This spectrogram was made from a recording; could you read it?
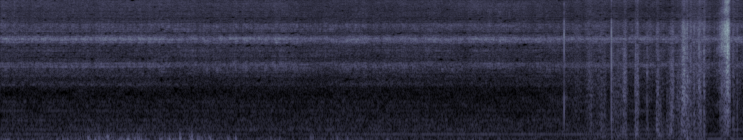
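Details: Hampton Bay Carriage House II ceiling fan running at the one speed shown, giving a steady, even electric hum with a thin high whine and no rhythm. Loud buzzing, cause not confirmed.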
